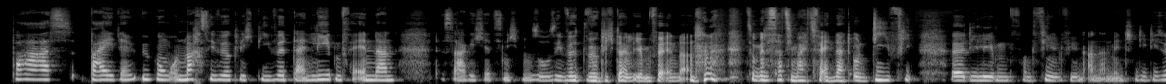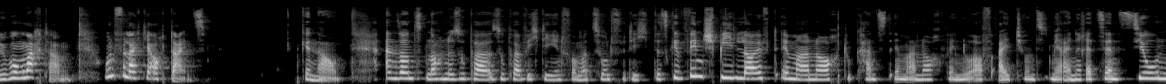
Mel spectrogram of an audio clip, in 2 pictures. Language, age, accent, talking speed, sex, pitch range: German, 20-39, German, 195 wpm, female, 205-245 Hz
